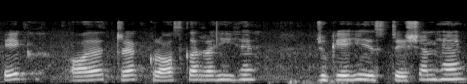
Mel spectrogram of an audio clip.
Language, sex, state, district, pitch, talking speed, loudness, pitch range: Hindi, female, Madhya Pradesh, Katni, 215 Hz, 140 wpm, -15 LUFS, 205-225 Hz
